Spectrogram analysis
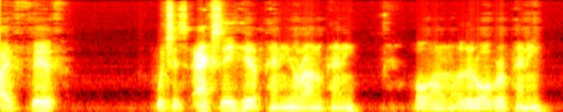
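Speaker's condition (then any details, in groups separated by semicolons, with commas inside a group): No condition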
